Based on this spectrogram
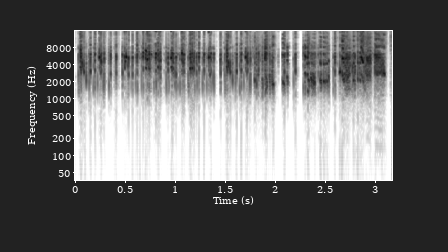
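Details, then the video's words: Swiftlets giving a 'Birahi Lintas Senja' courtship call, used to attract the birds: continuous crowded, harsh high chattering with fast irregular clicks and twitters throughout, no pauses. "SP BIRAHI LINTAS SENJA ORI 2023 | Suara walet Terbaru"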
